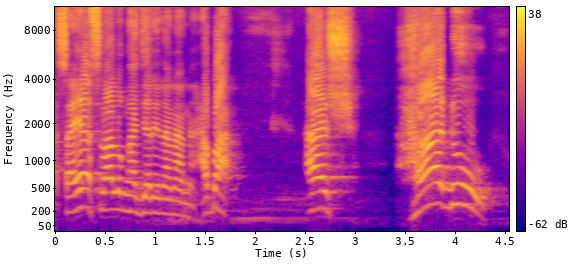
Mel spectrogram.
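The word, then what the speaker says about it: أشهد: Ashadu. Bukan asyaddu ya. Salahnya asyaddu itu nanti amat sangat artinya asyaddu itu nanti kita belajar di terjemahan Quran nanti lihat di kamus asyaddu.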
